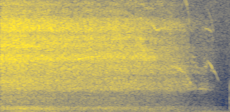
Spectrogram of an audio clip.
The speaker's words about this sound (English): just take a big breath together and then release that breath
